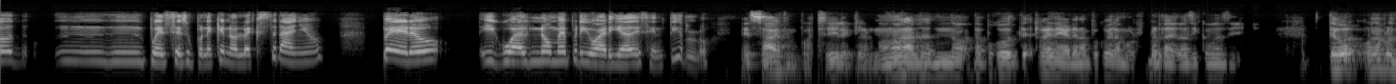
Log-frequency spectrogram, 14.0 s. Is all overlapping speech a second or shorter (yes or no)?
yes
